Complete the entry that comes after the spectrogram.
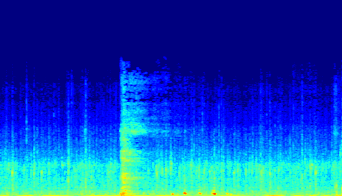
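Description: Rain pattering steadily on the camper's roof, with a single knock about two seconds in and a few short squeaks about a second later.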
